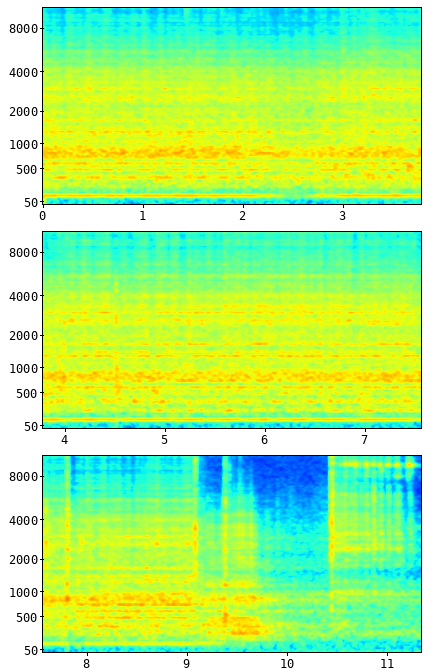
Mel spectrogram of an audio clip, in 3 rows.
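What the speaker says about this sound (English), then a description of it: "We took a 1/2-inch drill and drilled a hole in this." A power drill with a half-inch bit whirs steadily for about nine seconds, drilling a hole in a 1928 Ford Model A wishbone mount, with a low hum underneath, then winds down and stops, leaving a few faint clicks.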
